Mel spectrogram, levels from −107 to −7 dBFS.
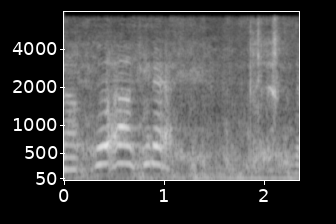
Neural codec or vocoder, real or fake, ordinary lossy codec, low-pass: codec, 16 kHz, 2 kbps, FunCodec, trained on LibriTTS, 25 frames a second; fake; none; 7.2 kHz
